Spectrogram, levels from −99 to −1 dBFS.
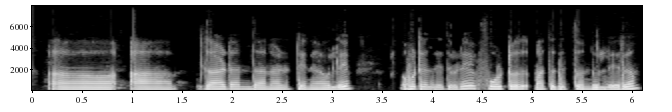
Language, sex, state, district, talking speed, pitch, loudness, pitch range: Tulu, female, Karnataka, Dakshina Kannada, 120 wpm, 185 Hz, -16 LUFS, 180-210 Hz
